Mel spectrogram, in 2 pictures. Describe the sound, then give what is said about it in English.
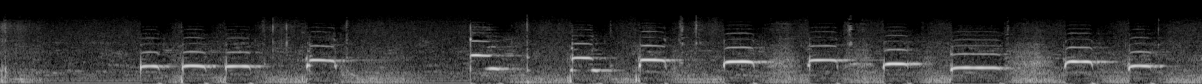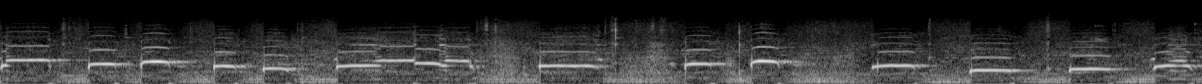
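Tin whistle playing a lively St. Patrick's Day tune: a bright, high melody of many short notes that carries on without pause over a steady rhythmic pulse. “let's play another here tin whistle song for the listeners”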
